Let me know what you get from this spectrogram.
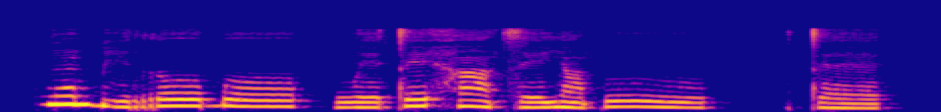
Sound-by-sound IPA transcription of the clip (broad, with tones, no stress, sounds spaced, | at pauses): ɡʷ ũ˦ ɓ i˨ r oː˦ ɓ oː˦ | w e˨ t e˦ h ã˦˨ t͡s e˨˦ j ã˨ p uː˦˨ | t ɛ˨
